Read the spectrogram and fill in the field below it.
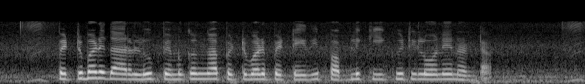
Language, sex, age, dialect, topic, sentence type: Telugu, female, 18-24, Southern, banking, statement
